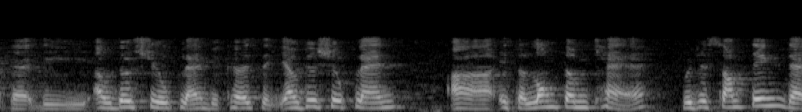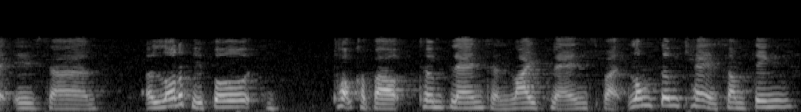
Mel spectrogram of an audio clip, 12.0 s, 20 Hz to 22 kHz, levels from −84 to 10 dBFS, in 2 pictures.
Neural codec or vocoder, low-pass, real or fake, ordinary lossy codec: none; 5.4 kHz; real; none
